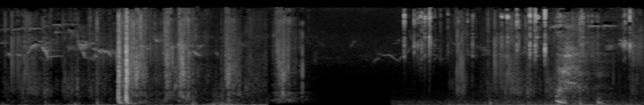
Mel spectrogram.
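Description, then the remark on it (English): A horse with a rider on its back shifts and steps, its hooves thudding and scuffing in an irregular rhythm, falling quiet for a moment before the restless stepping resumes. “Well, I thought about loosening them, but decided I'd rather stay on the horse.”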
